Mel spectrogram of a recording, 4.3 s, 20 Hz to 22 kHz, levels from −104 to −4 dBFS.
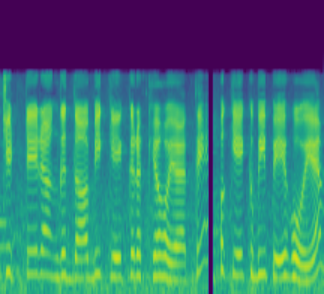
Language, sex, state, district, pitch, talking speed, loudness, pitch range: Punjabi, female, Punjab, Pathankot, 285 Hz, 210 wpm, -13 LUFS, 260-305 Hz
